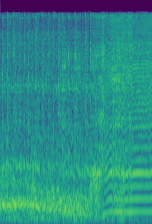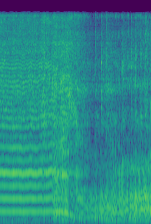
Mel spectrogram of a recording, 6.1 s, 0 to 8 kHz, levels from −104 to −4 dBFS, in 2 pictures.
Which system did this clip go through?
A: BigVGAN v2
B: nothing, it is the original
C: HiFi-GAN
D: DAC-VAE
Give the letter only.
C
